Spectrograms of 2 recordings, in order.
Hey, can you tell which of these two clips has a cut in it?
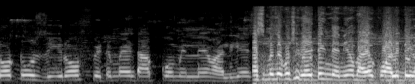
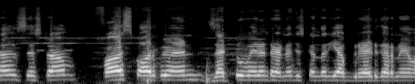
first; 1 cut; at 2.5 s

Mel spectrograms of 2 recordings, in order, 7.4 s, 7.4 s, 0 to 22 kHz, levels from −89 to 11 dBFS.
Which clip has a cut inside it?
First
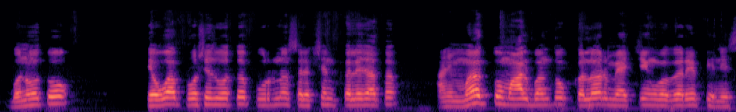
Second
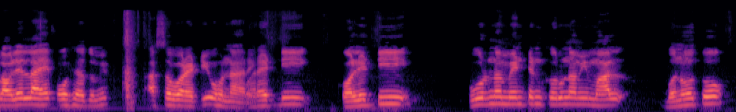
second; 1 cut; at 2.5 s

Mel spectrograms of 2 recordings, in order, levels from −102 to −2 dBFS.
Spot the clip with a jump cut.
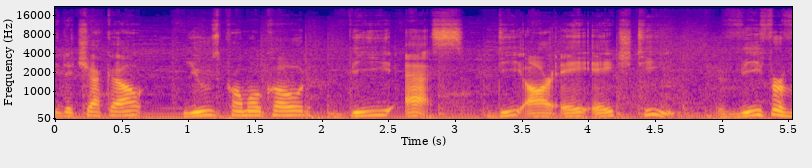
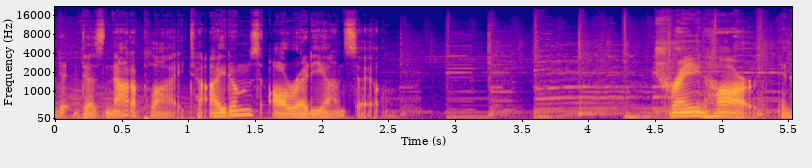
second; 1 cut; at 2.5 s

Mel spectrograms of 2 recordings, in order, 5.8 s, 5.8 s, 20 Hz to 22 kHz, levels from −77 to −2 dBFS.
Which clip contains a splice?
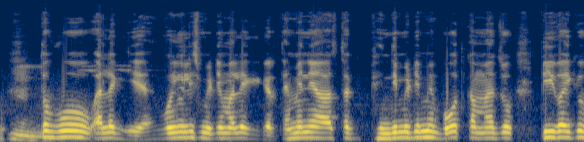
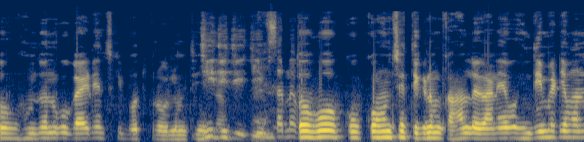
second; 1 cut; at 2.4 s

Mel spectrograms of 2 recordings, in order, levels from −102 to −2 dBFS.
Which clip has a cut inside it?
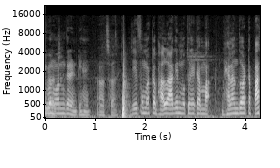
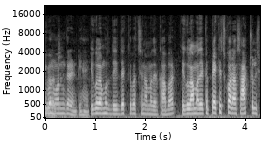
second; 2 cuts; at 0.8 s, 2.6 s

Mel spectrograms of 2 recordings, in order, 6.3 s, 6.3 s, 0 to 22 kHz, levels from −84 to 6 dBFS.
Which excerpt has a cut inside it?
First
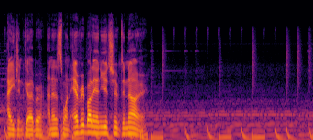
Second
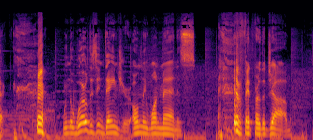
second; 1 cut; at 1.0 s

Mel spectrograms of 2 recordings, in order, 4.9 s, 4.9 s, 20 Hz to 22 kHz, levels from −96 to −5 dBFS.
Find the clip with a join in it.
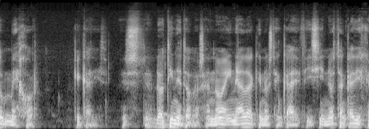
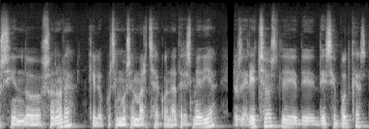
second; 2 cuts; at 1.1 s, 3.0 s

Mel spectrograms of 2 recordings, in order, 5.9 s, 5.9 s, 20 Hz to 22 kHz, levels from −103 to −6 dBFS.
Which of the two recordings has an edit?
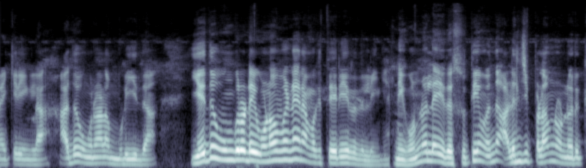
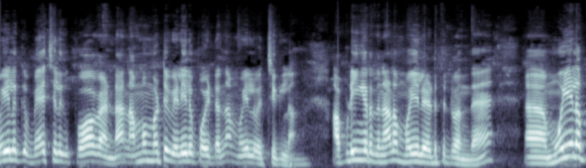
first; 1 cut; at 3.8 s

